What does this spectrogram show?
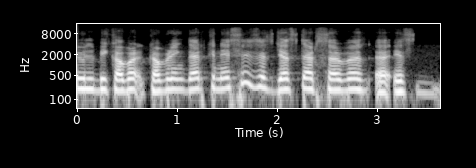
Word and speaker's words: Kinesis: there are some questions or kinetics no no no no it's kinesis yeah what is it yeah kenney says uh today we will be cover covering their kinesis is just that service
